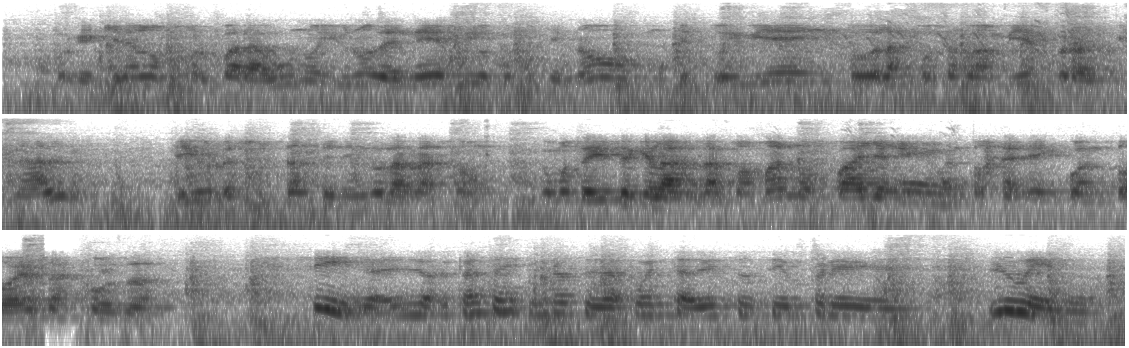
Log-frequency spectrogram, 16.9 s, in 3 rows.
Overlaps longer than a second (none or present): none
